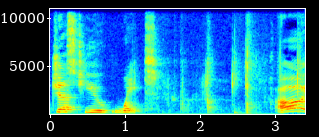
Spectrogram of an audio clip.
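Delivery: normal talking voice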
